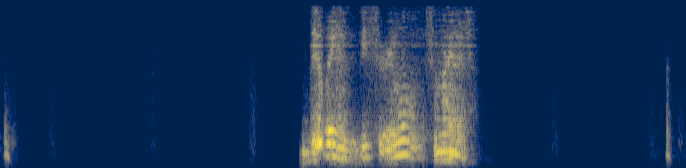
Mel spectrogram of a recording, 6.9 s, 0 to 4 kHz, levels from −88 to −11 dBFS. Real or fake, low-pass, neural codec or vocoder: fake; 3.6 kHz; codec, 44.1 kHz, 0.9 kbps, DAC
